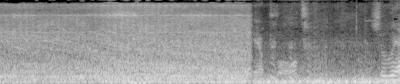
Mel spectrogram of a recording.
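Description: Airport apron noise: a steady jet-engine hiss with a thin high whine. About two and a half seconds in, it cuts off abruptly and gives way to the low rumble of a car cabin on the move.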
